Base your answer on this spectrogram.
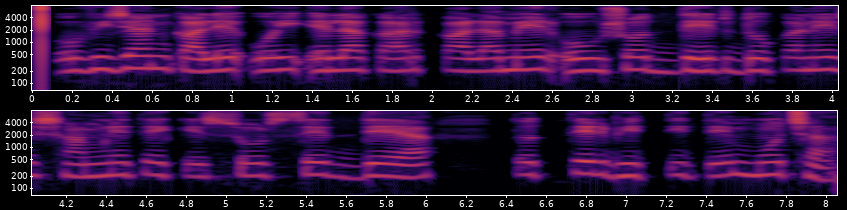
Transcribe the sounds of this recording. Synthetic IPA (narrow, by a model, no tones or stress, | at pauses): obʱid͡ʑankaleʔojʔelakaɾkalameɾowʃod̪ːeɾd̪okaneɾʃamnet̪ʰekesoɾset̪d̪eja | t̪ot̪ʰːeɾbʱit̪ːit̪emot͡ɕʰa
